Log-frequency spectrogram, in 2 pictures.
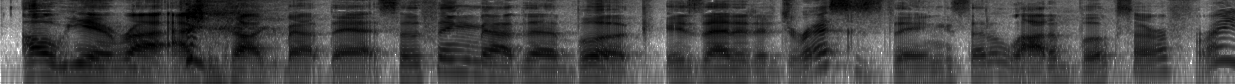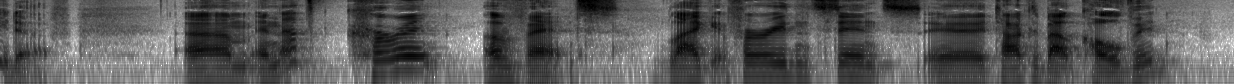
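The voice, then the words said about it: Attempted Southern accent. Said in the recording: “Southern accent. ... going to talk in his attempt at a Southern accent.”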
